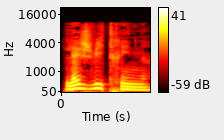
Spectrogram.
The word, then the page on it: lèche-vitrines: francais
